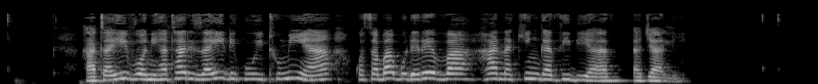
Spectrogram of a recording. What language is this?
Swahili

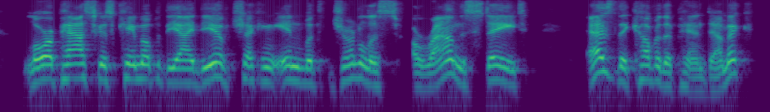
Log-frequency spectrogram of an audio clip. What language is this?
English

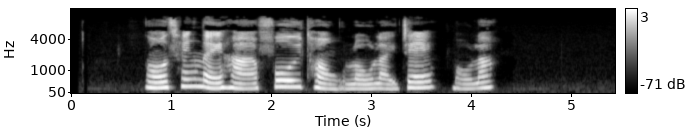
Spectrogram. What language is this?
Cantonese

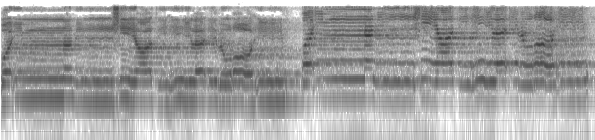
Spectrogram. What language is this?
Arabic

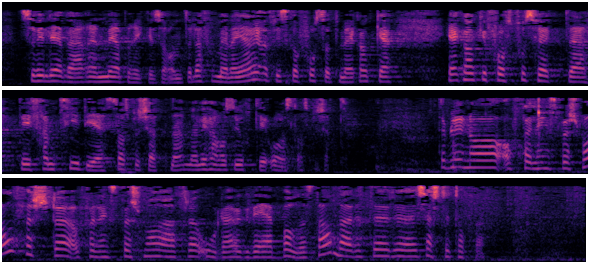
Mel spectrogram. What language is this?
Norwegian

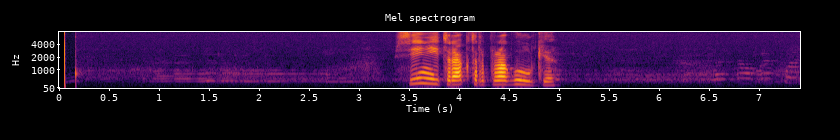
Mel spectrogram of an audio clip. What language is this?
Russian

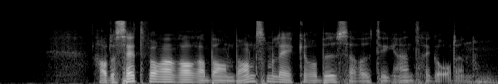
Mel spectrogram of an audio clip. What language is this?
Swedish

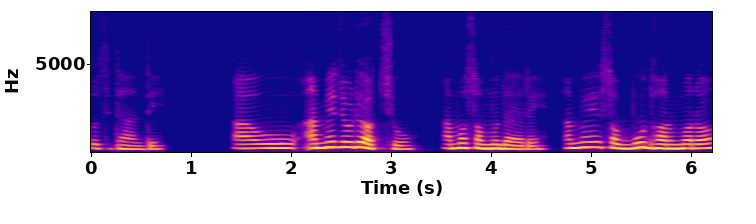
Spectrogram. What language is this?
Odia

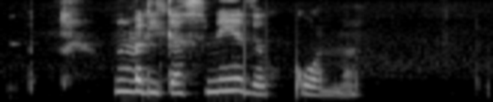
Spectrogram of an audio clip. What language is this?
Icelandic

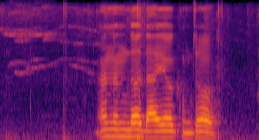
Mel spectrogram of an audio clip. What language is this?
Nepali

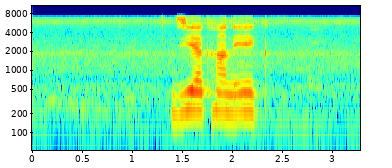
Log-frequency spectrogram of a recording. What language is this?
Nepali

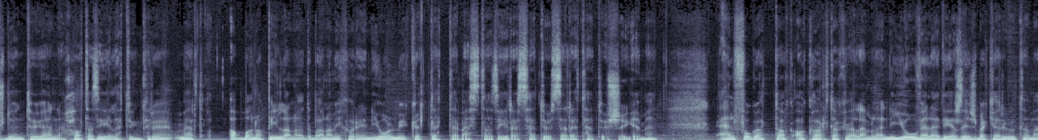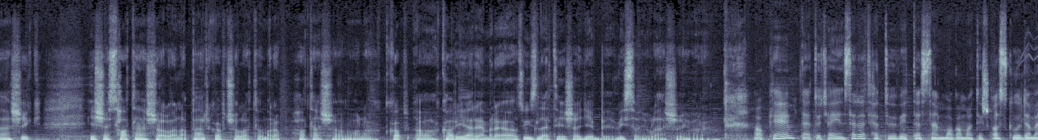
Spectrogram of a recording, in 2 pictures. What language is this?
Hungarian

